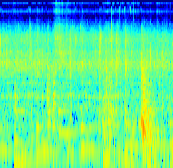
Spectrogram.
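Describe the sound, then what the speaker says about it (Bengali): Small pieces of chopped garlic sizzle steadily in hot soybean oil and butter, with a constant crackling hiss, occasional stirring scrapes and small pops. "রসুনগুলি ব্রাউন কালার হওয়া পর্যন্ত আমি ভেজে নেব।"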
